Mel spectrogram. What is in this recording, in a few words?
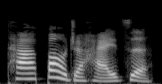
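Chinese; hsk4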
